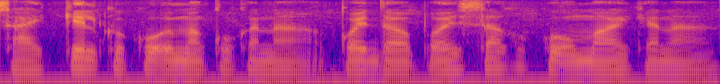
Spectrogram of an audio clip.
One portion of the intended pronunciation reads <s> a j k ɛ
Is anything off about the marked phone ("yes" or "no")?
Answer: no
